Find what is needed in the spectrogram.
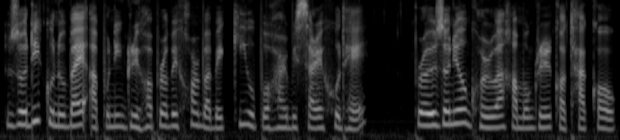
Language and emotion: Assamese, neutral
